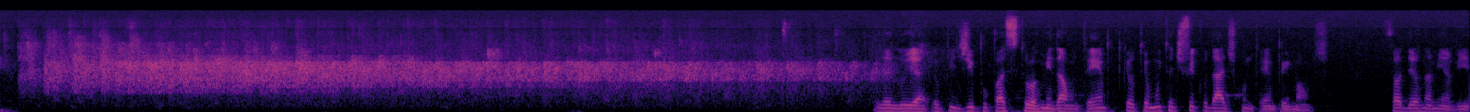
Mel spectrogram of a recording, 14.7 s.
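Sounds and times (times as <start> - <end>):
audience applauding: 0.0 - 9.1
speech: 8.8 - 14.6.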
